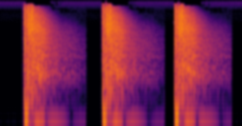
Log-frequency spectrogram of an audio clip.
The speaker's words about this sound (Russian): Выстрел стража громом разорвал тишину, упредив прыжок падальщика.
